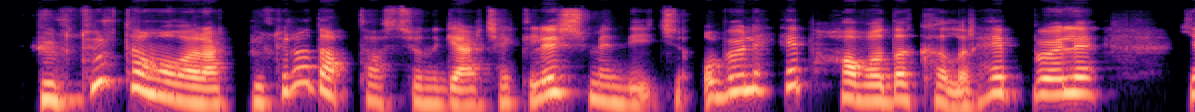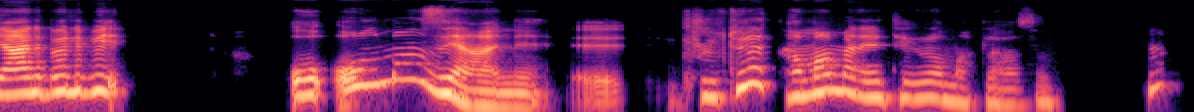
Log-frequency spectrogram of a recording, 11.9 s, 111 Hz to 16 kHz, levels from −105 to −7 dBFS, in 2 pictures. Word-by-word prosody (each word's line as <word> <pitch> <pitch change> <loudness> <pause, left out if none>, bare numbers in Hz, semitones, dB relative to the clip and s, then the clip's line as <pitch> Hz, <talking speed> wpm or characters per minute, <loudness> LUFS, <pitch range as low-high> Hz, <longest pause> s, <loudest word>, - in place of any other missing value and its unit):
kültür 200 - 0
tam 310 -7 +4
olarak 170 -5 +3
kültür 175 +10 -5
adaptasyonu 185 - -3
gerçekleşmediği 175 - 0
için - - -12
o, 215 - -3
böyle, 290 +2 +2
hep 355 +1 -1
havada 200 -1 +2
kalır. 175 - -3
Hep 260 0 -2
böyle, 250 +1 +4 0.4
yani, 255 +1 +5
böyle, 275 0 +2
bir 285 0 +1 0.8
o, 235 +2 +2
olmaz 400 - 0
yani. 140 - +1 0.2
Eee, 90 +1 -11 0.3
kültüre 310 - -1
tamamen 265 +4 +1
entegre 210 -1 -4
olmak 175 -4 -8
lazım. 165 +1 -12 0.4
Hıı. 335 - -8
215 Hz, 135 wpm, -22 LUFS, 175-270 Hz, 0.8 s, yani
